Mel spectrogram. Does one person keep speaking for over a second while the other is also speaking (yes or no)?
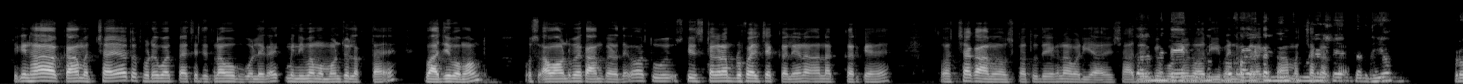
yes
